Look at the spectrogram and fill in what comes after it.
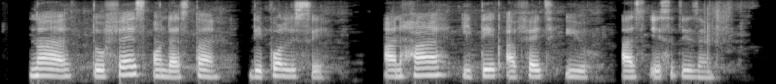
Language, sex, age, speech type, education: Nigerian Pidgin, female, 30-45, spontaneous, tertiary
